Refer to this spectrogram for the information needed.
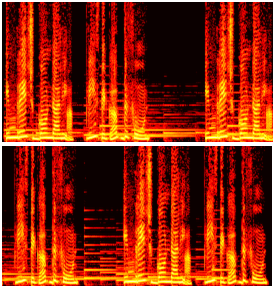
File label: pick up phone saying, Ringtones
